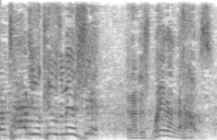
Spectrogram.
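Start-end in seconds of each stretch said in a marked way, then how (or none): 0.0-1.2 very high, loud indignant shout; husband blowing up at his wife, high loud shout; mock yell. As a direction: squeal it back in outrage. Husband yelling back at wife.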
